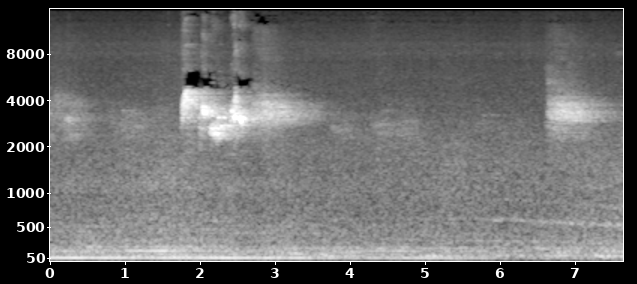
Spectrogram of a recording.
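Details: A young wild-caught red-whiskered bulbul, not yet voice-trained, gives a quick burst of bright, warbled notes, then a shorter clear phrase after a pause of several seconds, over a faint background hum.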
